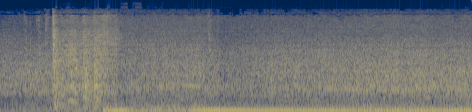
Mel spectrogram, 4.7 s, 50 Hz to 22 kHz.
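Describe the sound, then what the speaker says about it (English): A BMW 228i fitted with a new Injen cold air intake cranks and fires up, then settles into a loud, steady low engine drone close by, with a brief rattle at the start and no talking. "sound check time with the new intake"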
